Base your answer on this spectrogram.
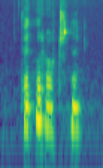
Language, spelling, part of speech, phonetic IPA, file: Polish, tegoroczny, adjective, [ˌtɛɡɔˈrɔt͡ʃnɨ], LL-Q809 (pol)-tegoroczny.wav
